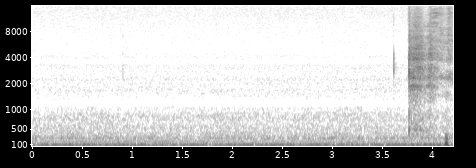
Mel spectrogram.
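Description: Steady low rumble of road and engine noise inside a moving car's cabin at highway speed.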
